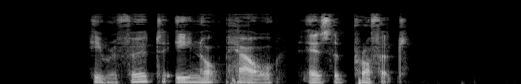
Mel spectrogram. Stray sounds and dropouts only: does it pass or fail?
fail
